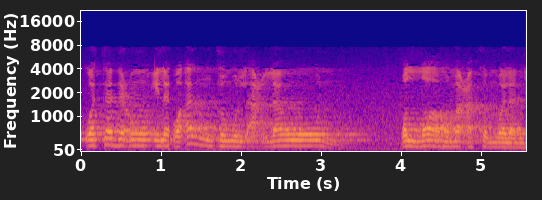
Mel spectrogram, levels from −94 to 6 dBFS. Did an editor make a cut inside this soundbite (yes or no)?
yes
